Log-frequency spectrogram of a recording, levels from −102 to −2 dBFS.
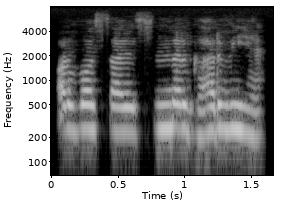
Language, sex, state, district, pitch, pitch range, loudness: Hindi, female, Bihar, Kishanganj, 245 Hz, 230-250 Hz, -32 LUFS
